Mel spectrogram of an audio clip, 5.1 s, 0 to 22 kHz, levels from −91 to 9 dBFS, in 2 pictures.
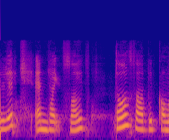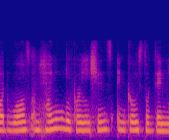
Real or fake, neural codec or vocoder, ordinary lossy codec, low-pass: fake; codec, 16 kHz, 0.5 kbps, FreqCodec, larger model; none; none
